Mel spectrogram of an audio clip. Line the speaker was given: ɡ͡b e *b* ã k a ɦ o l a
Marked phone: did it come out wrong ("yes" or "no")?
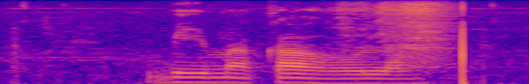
yes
